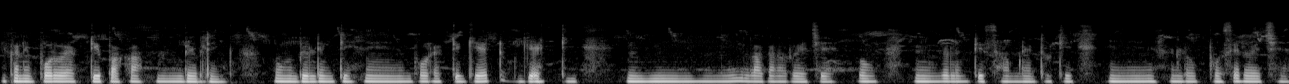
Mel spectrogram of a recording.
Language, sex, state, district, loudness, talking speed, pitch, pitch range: Bengali, male, West Bengal, Malda, -21 LUFS, 130 wpm, 135 Hz, 130-135 Hz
